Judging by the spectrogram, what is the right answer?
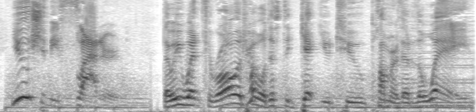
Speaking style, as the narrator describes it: Roy sneers

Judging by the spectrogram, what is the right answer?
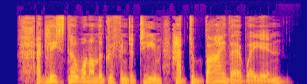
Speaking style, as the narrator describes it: said Hermione sharply

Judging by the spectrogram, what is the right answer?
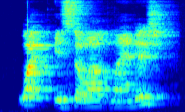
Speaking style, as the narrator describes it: shouted Farouk across the table

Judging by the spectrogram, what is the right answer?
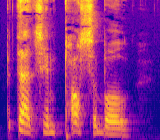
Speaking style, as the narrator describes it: cried the old king

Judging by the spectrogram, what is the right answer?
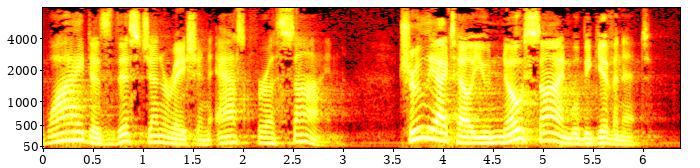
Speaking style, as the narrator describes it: He sighed deeply and said

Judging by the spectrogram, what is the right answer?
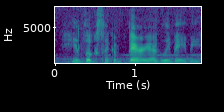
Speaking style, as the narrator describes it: laughed Sarah

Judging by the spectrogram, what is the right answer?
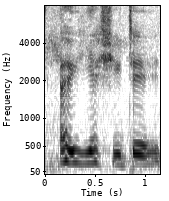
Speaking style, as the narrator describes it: laughs back

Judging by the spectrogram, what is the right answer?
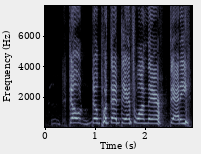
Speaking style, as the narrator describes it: Squib yelled out, obviously having that reoccurring nightmare again

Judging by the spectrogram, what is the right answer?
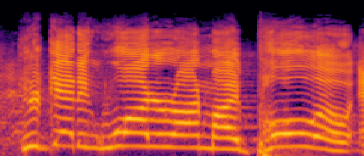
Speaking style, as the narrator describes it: Adam screamed

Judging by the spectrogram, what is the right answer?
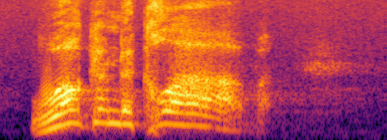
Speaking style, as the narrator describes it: they all shout

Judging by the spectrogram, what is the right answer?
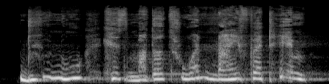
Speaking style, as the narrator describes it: hissing softly at Doc

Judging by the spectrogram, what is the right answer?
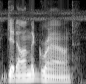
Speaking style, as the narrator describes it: the officer calmly said

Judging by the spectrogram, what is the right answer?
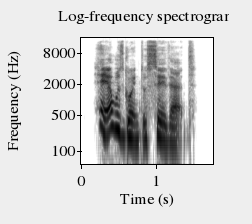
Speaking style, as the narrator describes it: Fortiri shouted

